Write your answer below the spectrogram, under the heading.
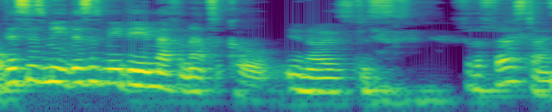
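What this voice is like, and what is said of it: Distinct British-sounding accent. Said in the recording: “has a very distinct accent ... It just comes out British.”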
